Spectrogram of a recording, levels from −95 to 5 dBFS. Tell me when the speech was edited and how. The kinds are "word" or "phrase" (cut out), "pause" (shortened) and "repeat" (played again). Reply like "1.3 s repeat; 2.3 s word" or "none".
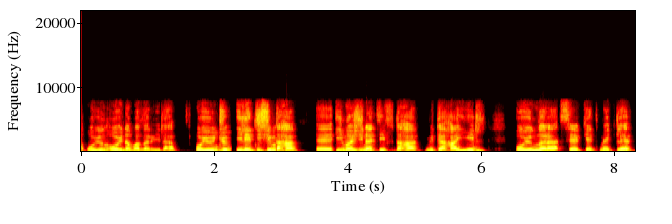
2.2 s word; 2.9 s word; 3.4 s word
